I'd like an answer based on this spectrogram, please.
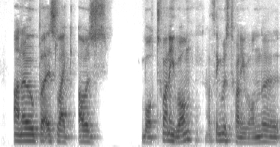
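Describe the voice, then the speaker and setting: Against a quiet background, a man with a Northern Irish accent talks fairly quickly in a dark, mellow tone, his pitch moving in an ordinary way. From Northern Ireland, Belfast. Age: 20s. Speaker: bodybuilder. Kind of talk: podcast interview.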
